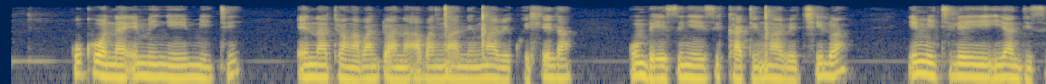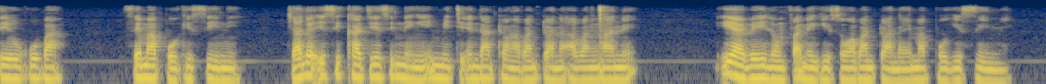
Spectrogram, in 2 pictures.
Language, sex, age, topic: North Ndebele, male, 36-49, health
